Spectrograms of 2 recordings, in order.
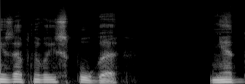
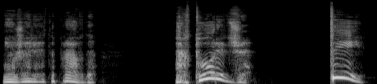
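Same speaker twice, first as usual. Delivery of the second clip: climbing much higher and louder to a cry on "Ты"; joyful cry; 4 semitones higher, 6 dB louder than usual. Acted. Mirdza recognizes her living lover, crying out. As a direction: disbelief turning into joy. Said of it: "вскричала со внезапной радостью".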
